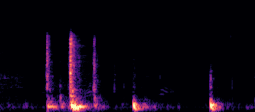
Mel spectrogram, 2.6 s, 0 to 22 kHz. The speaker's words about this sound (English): I got to apartment 1B. I knocked. Then I tried the door. It was open, and I walked in.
